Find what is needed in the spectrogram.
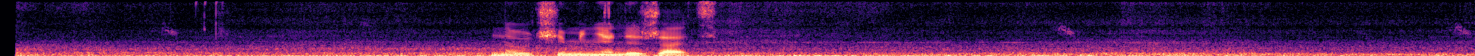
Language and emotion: Russian, neutral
